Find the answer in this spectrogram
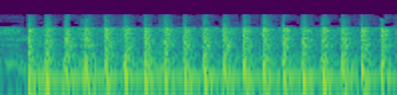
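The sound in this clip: A machine gun fires one sustained, rapid burst of many rounds in an even, hammering rhythm. The shots are loud and come alone, with no voices.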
